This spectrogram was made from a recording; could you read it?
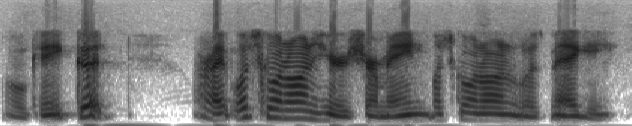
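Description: A man hosting a radio health call-in show, telling rambling stories and firing brisk questions at callers. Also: on the high side, expressive, vocal fry, dry recording, phone-quality sound.

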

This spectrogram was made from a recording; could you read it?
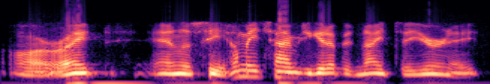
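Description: Man hosting a radio call-in, rambling, brisk questions, dry and slightly dull sound. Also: mid-range voice, no room sound. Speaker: radio show host. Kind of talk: radio call-in health advice.

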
